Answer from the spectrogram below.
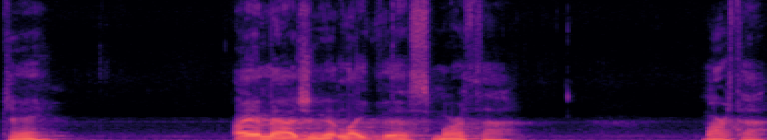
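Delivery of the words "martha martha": soft, gentle, loving calling voice. Imagining how Jesus said her name, Jesus saying Martha gently. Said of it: "With all the love and holiness and truth and grace that is Jesus, with no condemnation, but trying to get her attention".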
